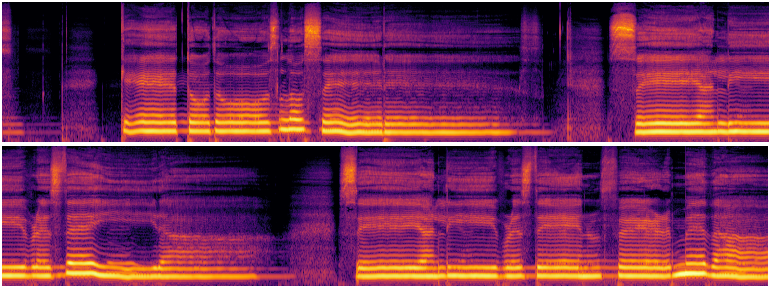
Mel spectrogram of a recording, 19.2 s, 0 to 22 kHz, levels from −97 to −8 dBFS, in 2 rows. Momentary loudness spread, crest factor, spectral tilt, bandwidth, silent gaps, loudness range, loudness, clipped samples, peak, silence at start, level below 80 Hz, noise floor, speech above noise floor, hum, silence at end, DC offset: 12 LU; 14 dB; -6 dB/octave; 17.5 kHz; none; 7 LU; -17 LUFS; under 0.1%; -2 dBFS; 0 s; -58 dBFS; -57 dBFS; 41 dB; none; 0 s; under 0.1%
